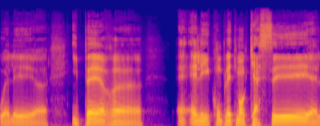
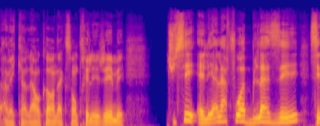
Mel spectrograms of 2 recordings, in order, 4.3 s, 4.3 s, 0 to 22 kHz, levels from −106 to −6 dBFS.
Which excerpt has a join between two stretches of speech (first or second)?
second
